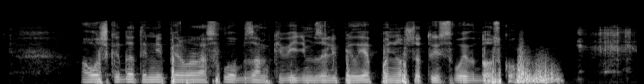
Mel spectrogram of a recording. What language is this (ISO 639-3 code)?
rus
